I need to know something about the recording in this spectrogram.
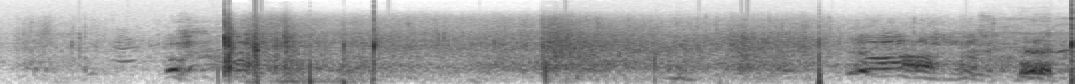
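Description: Two people plunging into a river: a heavy splash about a second in, then a couple of seconds of churning, rushing water, with voices calling out near the end.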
